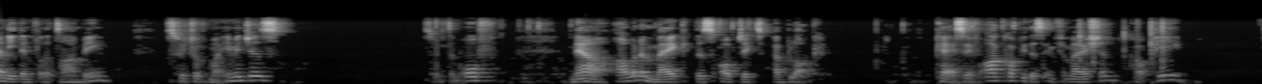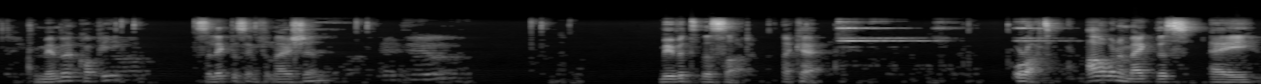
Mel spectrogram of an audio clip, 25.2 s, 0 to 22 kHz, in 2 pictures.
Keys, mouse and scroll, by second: 3.9 click, 4.5 click, 5.3 click, 5.6 Escape, 5.8 middle click, 6.0 Escape, 6.0 middle click, 6.8 middle click, 7.3 click, 7.5 click, 8.0 Escape, 8.5 middle click, 9.0 middle click, 9.7 click, 10.1 click, 10.8-11.2 typing, 12.5 Escape, 13.9 click, 14.7 click, 15.1 click, 16.3 click, 18.0 click, 18.2 Escape, 19.9 middle click, 20.2 middle click, 20.7 middle click, 22.7 middle click.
